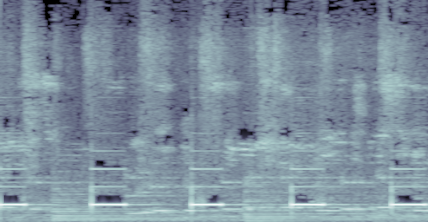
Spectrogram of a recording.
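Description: Electronic countdown-timer beeps, one short high beep each second, five in all, counting down the time to answer a quiz question. Light background music plays underneath.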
